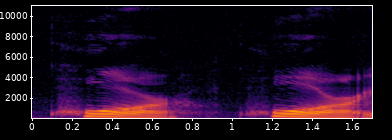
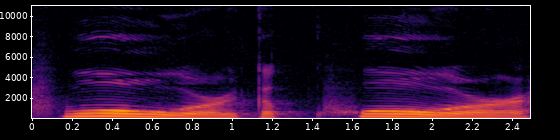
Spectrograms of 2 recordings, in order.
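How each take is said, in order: First: "core" as plain kor, no w after the k; W left out. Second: "core" as kwor, a w glide after the k. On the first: Teacher showing the easier way, "core" without the w. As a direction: go straight from k into or in "core". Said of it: "이 W 소리를 내지 않고요". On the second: Teacher showing what is hard, "core" laboured with a w. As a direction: stretch "core" slowly through a w into or. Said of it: "여기 우 소리가 들어있어서". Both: Shown as a demonstration.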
